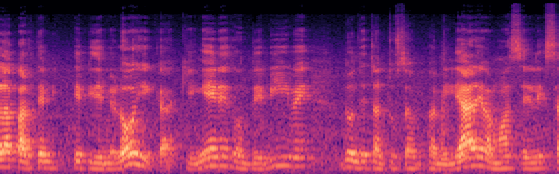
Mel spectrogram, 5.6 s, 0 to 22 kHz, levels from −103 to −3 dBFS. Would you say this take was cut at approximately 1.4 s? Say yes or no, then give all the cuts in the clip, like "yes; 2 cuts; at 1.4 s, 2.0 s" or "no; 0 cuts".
no; 0 cuts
